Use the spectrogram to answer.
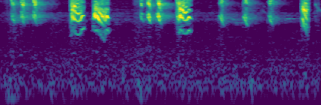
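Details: Female double-collared seedeater call to stimulate singing in males: busy high chirps and short downslurred twitters, some doubled, in an uneven rhythm.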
